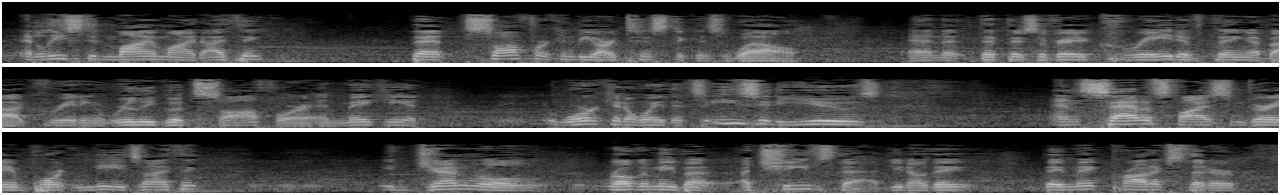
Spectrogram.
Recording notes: Macworld Podcast Live from Expo.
